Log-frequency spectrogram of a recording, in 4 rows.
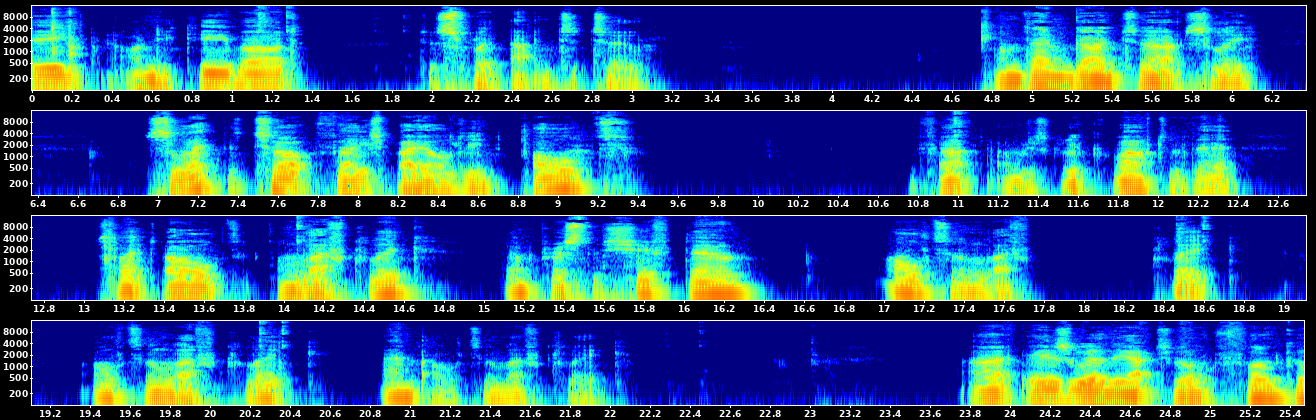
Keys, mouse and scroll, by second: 1.0 click, 1.6 click, 10.7 click, 13.8 alt+click, 18.3 click, 20.1 click, 22.2 click.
